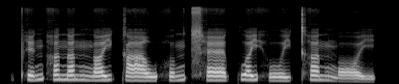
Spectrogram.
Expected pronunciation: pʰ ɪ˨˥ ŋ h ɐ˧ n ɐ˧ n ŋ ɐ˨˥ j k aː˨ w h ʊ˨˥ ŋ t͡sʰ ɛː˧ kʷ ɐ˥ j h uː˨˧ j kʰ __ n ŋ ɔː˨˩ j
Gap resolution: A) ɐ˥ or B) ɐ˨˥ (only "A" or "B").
A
